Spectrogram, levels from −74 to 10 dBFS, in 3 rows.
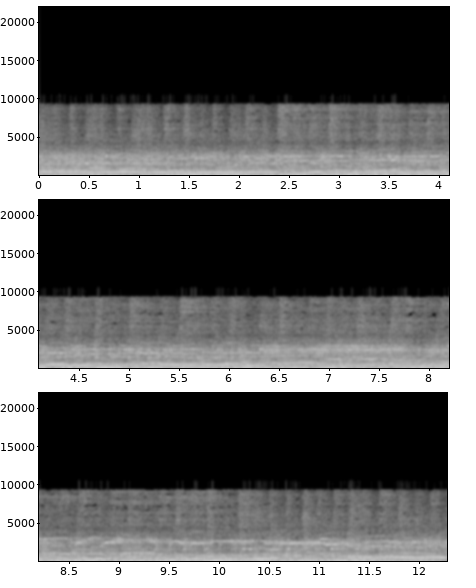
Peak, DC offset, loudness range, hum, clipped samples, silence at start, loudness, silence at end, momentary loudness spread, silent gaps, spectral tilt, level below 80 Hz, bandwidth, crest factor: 0 dBFS; 0.5%; 0 LU; none; 0.3%; 0 s; -7 LUFS; 0 s; 1 LU; none; -4.5 dB/octave; -26 dBFS; 9.8 kHz; 8 dB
